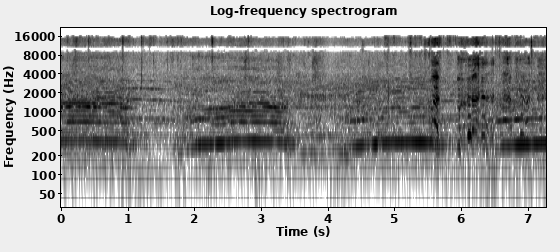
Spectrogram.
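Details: Cattle in a compilation of funny cows in Indonesia; three long, steady moos, each a drawn-out low tone lasting over a second, separated by short pauses, with a man speaking briefly near the end.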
